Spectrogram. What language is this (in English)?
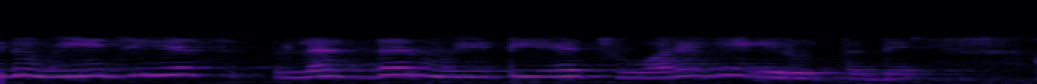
Kannada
